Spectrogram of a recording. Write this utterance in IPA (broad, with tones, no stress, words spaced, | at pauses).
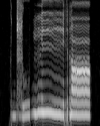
d͡zṳ˨˦bniː˥˨rɑ̃˦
